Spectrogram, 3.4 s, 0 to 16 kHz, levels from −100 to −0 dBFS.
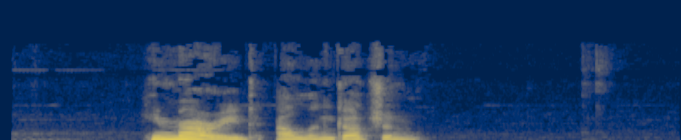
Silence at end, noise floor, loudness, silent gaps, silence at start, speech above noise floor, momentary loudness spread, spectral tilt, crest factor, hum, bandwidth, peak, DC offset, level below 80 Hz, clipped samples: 1.35 s; -77 dBFS; -22 LUFS; none; 0.75 s; 56 dB; 14 LU; -8 dB/octave; 20 dB; none; 9.4 kHz; -6 dBFS; under 0.1%; -62 dBFS; under 0.1%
